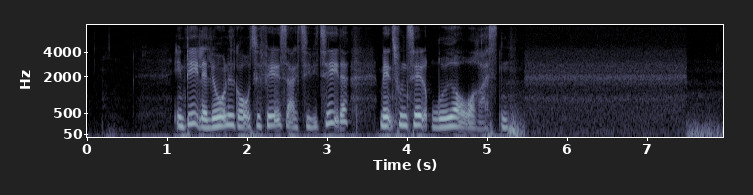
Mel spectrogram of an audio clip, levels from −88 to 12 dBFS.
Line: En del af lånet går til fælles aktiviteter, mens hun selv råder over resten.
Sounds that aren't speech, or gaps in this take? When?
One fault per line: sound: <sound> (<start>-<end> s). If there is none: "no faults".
no faults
